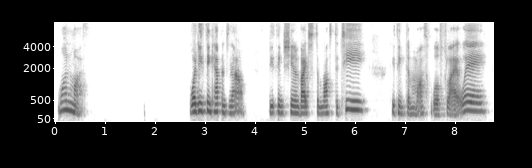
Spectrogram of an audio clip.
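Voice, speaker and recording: A woman's voice: on the low side, unhurried, pauses often, a little mellow. A woman reading a children's storybook aloud, adding casual, simple explanations and questions for young listeners. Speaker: storybook reader.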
